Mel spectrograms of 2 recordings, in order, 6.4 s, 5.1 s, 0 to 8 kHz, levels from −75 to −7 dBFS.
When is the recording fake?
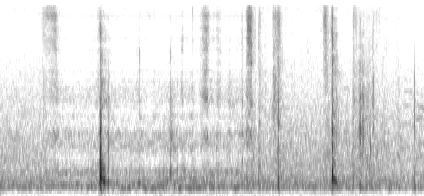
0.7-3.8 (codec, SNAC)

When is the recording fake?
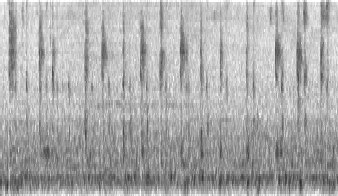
0.0-2.8 (vocoder, WaveNeXt); 4.4-5.1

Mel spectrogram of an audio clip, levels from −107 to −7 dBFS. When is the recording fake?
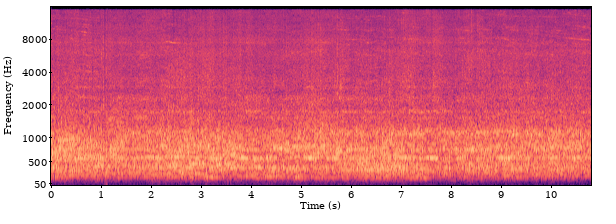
1.0-2.3 (codec, SNAC); 2.8-5.7; 7.5-8.1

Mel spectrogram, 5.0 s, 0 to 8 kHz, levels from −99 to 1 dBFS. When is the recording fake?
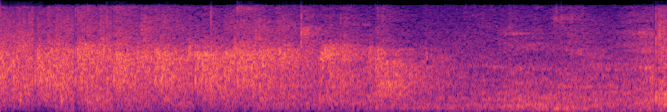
0.9-3.9 (vocoder, Vocos)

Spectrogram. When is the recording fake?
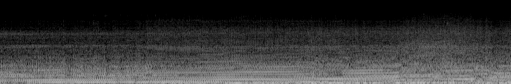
0.0-1.5 (vocoder, BigVGAN v2); 4.0-5.1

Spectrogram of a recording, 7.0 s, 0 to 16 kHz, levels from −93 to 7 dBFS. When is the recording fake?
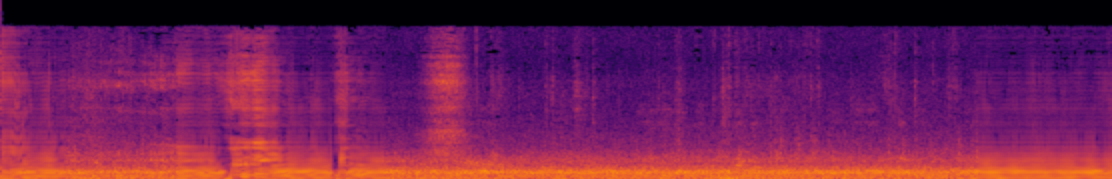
0.0-0.4 (vocoder, BigVGAN v2); 1.1-2.4; 6.1-7.0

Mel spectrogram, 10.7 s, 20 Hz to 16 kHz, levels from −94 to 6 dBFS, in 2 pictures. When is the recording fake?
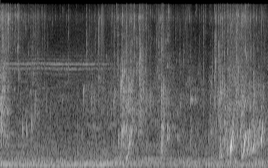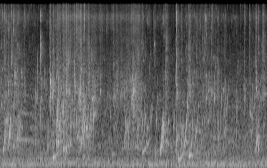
6.6-8.2 (autoencoder, DAC-VAE)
